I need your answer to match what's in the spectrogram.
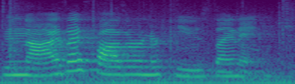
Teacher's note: a 10 syllable line following the pattern of an unstressed syllable followed by a stressed syllable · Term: iambic pentameter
